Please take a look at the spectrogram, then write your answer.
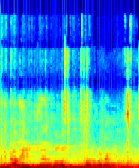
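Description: Pigeons coo softly at a rooftop loft, a faint continuous murmur mixed with steady background hum.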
